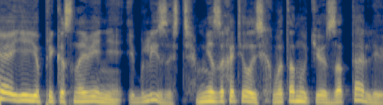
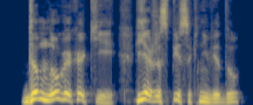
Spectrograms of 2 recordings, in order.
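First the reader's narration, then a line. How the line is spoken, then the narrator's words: Laughing. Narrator (Russian): рассмеялся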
